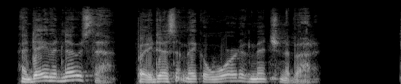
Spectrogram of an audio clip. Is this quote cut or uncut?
cut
